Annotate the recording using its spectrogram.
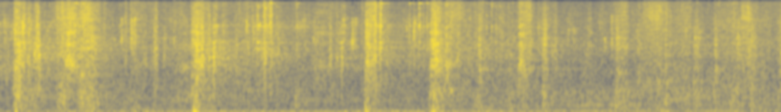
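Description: Footsteps thud and creak on wooden planks.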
